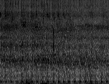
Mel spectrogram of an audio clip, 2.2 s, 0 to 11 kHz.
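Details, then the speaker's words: Yamaha Jupiter Z1 with a recently rebuilt engine that had run rough when hot, now idling well warmed with steady, even low thumps and no "cek cek" tapping or clatter; it sounds smooth and healthy. "ini mesinnya halus halus sekali enggak ada yang suara kayak kemarin cek cek cek cek itu enggak ada ini padahal mesin udah lumayan panas"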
